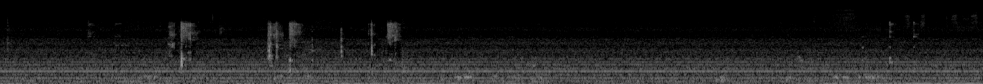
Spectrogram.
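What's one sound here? A man speaks quietly through an online call.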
